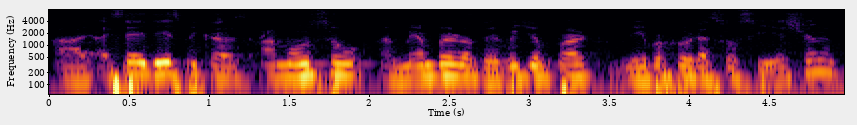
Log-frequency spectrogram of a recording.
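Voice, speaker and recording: A middle-aged man from Peru speaks as a city council candidate, earnest and a little halting. His voice is mellow and dark, pitched a touch high. He delivers a campaign speech in a community hall. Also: fairly even intonation, slight background noise. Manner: earnest, hesitant, grows forceful.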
